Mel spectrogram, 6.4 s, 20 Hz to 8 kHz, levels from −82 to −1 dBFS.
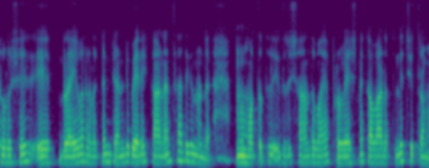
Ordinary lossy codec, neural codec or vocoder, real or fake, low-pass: none; none; real; none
